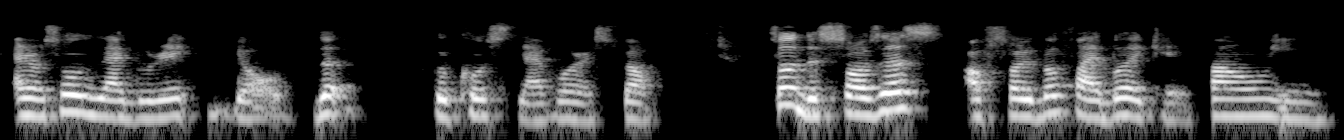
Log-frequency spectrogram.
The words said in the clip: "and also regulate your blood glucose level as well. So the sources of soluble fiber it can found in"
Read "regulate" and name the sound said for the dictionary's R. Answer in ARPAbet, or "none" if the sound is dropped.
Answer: L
